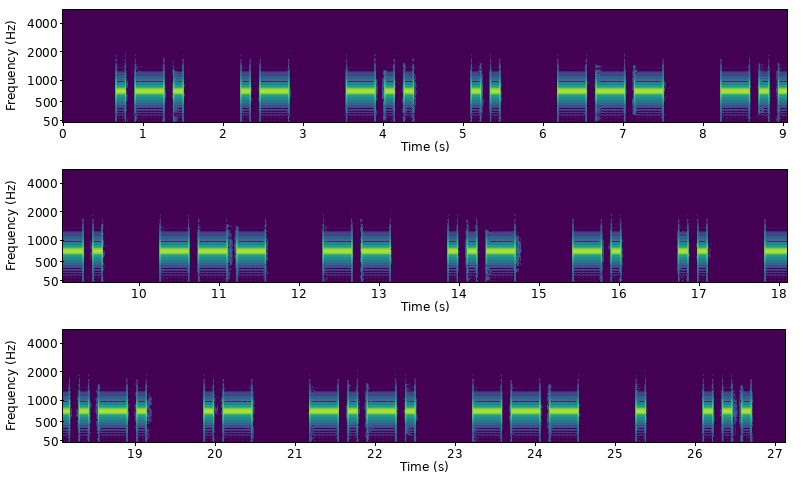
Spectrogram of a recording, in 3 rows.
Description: Morse code, heard as a keyed tone, about 10 wpm, spaced as for 7 wpm, 750 Hz. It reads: RADIOCOMUNICACOES
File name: arquivos / texto / texto 12 10ppm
